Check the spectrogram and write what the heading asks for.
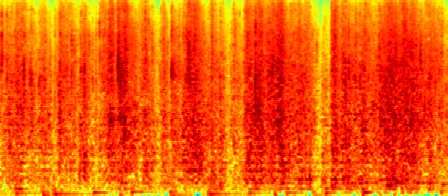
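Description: Clear plastic garment bag crinkling and rustling continuously as it is pulled open and handled to take out a folded blouse.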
